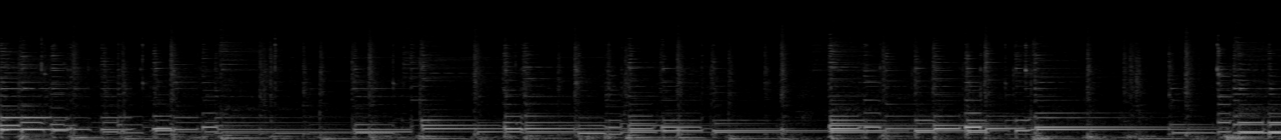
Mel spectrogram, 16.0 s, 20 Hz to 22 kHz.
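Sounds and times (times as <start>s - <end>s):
drums: 0.0s - 16.0s
electric ukulele chords: 0.0s - 16.0s
wash-tub bass: 0.0s - 16.0s.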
